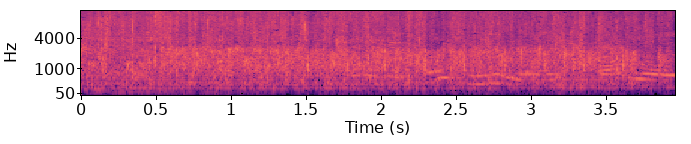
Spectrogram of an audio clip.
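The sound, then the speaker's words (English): An audience claps steadily, a dense and even wash of applause lasting the whole few seconds, with scattered crowd voices and a few whoops rising through it toward the end. “That's so cool. Clap.”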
